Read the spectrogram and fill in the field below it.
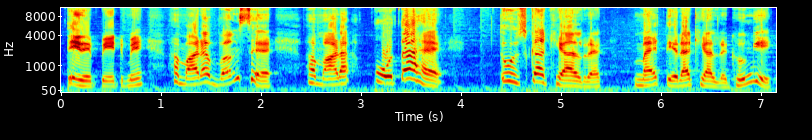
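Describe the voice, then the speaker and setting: A woman's voice: medium pitch, very animated, unhurried, faint music behind. A woman voicing a scheming older mother-in-law who insists on a grandson, scolding and repeating herself. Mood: insistent.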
